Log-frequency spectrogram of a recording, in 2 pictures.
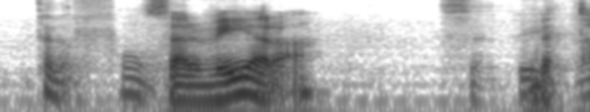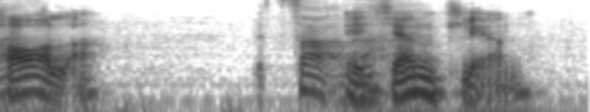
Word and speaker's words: telefon: syllable. Telefon, Telefon.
